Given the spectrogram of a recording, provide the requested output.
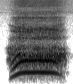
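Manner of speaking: delighted gasp. Pretend. Delight after pretend tea.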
